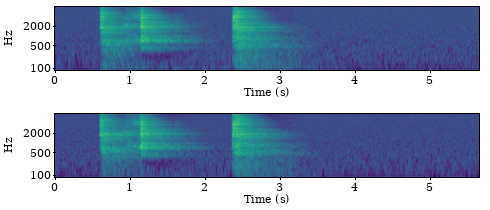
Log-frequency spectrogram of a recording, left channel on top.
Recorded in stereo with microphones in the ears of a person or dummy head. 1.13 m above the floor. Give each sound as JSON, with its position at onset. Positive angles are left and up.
{"t": 0.6, "sound": "a camera shutter", "side_deg": -60, "distance_m": 1.6}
